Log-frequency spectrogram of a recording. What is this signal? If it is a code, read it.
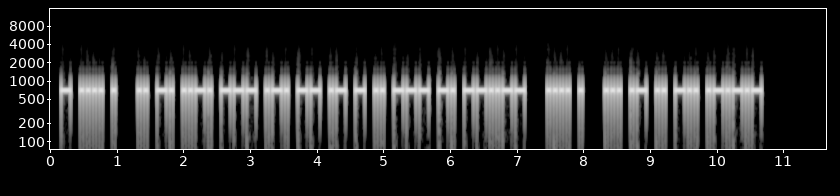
Morse code, heard as a keyed tone, about 25 wpm, 700 Hz. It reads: THE INFORMATION, HE SAID.
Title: Sentences from Top 1000 Words - Review Part 3 - 25wpm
